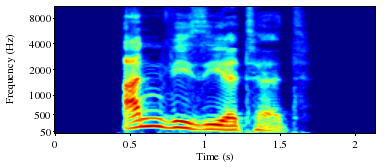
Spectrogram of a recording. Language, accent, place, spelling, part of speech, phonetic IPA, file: German, Germany, Berlin, anvisiertet, verb, [ˈanviˌziːɐ̯tət], De-anvisiertet.ogg
- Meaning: inflection of anvisieren: 1. second-person plural dependent preterite 2. second-person plural dependent subjunctive II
